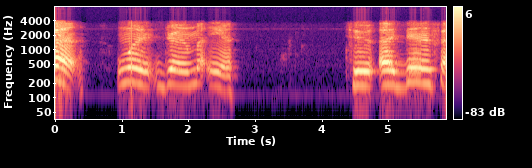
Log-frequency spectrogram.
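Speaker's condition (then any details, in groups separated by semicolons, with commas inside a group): Cerebral palsy; from birth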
